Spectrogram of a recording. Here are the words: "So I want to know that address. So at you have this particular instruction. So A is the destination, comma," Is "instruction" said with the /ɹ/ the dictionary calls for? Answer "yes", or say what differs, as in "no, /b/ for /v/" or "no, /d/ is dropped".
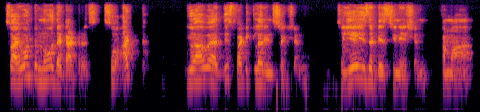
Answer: yes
